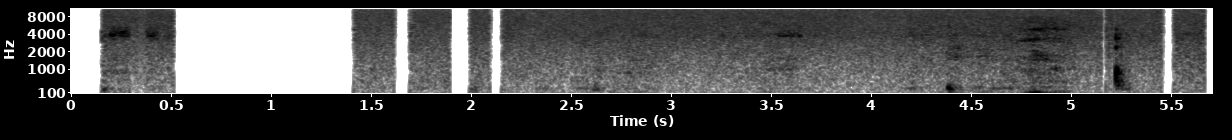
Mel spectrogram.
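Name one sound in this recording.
A woman laughs softly through an online call.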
